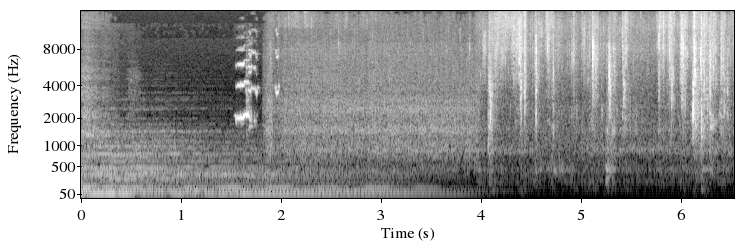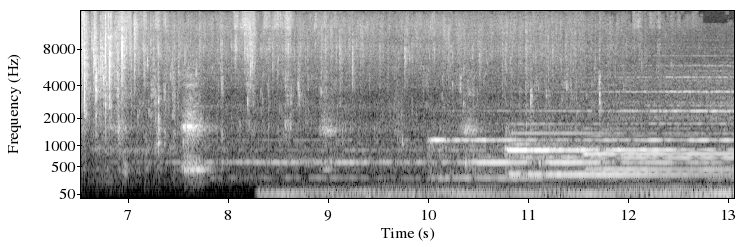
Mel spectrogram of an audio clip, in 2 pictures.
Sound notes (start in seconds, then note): 1.5 faucet squeaking; 2.6 water streaming; 10.4 grim music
